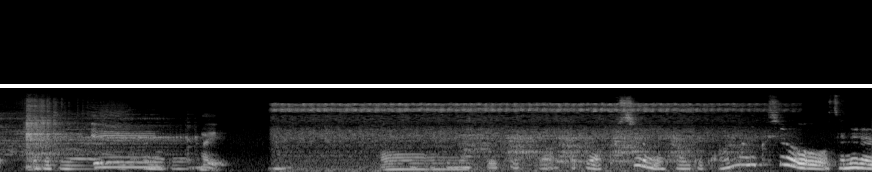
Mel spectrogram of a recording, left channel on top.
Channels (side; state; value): left; silent; 60 dB below the other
